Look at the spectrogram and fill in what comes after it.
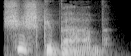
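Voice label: "shish kebab", British English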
